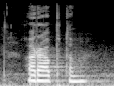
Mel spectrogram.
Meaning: abruptly, suddenly, unexpectedly
- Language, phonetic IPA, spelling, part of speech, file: Belarusian, [ˈraptam], раптам, adverb, Be-раптам.ogg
